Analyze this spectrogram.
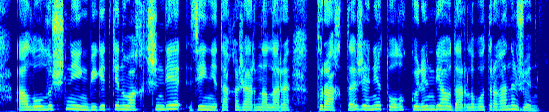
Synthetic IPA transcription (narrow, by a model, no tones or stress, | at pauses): ɑlˠwo̞lˠʏʃɪne̞ŋbe̞kʲʰe̞t̪kʲe̞nwɑqə̥t̪ɪ̥ʃɪnd̪e̞ze̞jnet̪ɑqəʒɑɾənɑlˠɑɾət̪ʰʊɾɑqt̪əʒæne̞t̪ʰo̞lˠəq̚kʲʰɵle̞md̪e̞ɑwd̪ɑɾəlˠəpwo̞t̪əɾʁɑnəʒɵn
